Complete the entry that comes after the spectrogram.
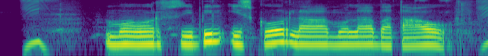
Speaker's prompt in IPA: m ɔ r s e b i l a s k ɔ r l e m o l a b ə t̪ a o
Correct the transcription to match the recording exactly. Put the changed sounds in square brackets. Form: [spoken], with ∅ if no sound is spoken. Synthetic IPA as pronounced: m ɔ r s [i] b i l [i] s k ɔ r l [a] m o l a b [a] t̪ a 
